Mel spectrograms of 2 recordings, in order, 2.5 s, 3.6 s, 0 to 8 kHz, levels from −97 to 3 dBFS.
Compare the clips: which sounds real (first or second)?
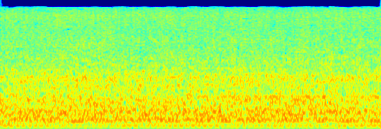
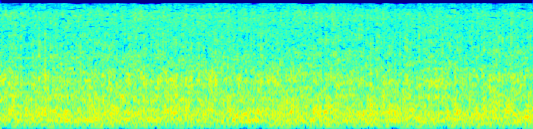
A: first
